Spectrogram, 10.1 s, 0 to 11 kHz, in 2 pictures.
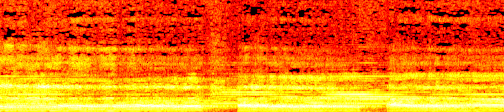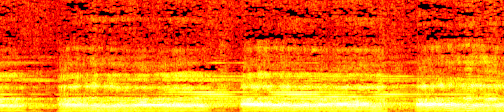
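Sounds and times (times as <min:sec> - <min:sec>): man singing: 0:00.0 - 0:10.0
faint steady drone: 0:00.1 - 0:10.0.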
